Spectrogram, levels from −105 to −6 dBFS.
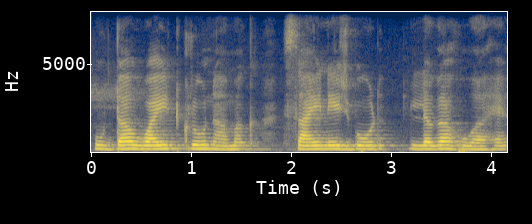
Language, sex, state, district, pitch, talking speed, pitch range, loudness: Hindi, female, Chandigarh, Chandigarh, 200 Hz, 130 wpm, 195-210 Hz, -17 LUFS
